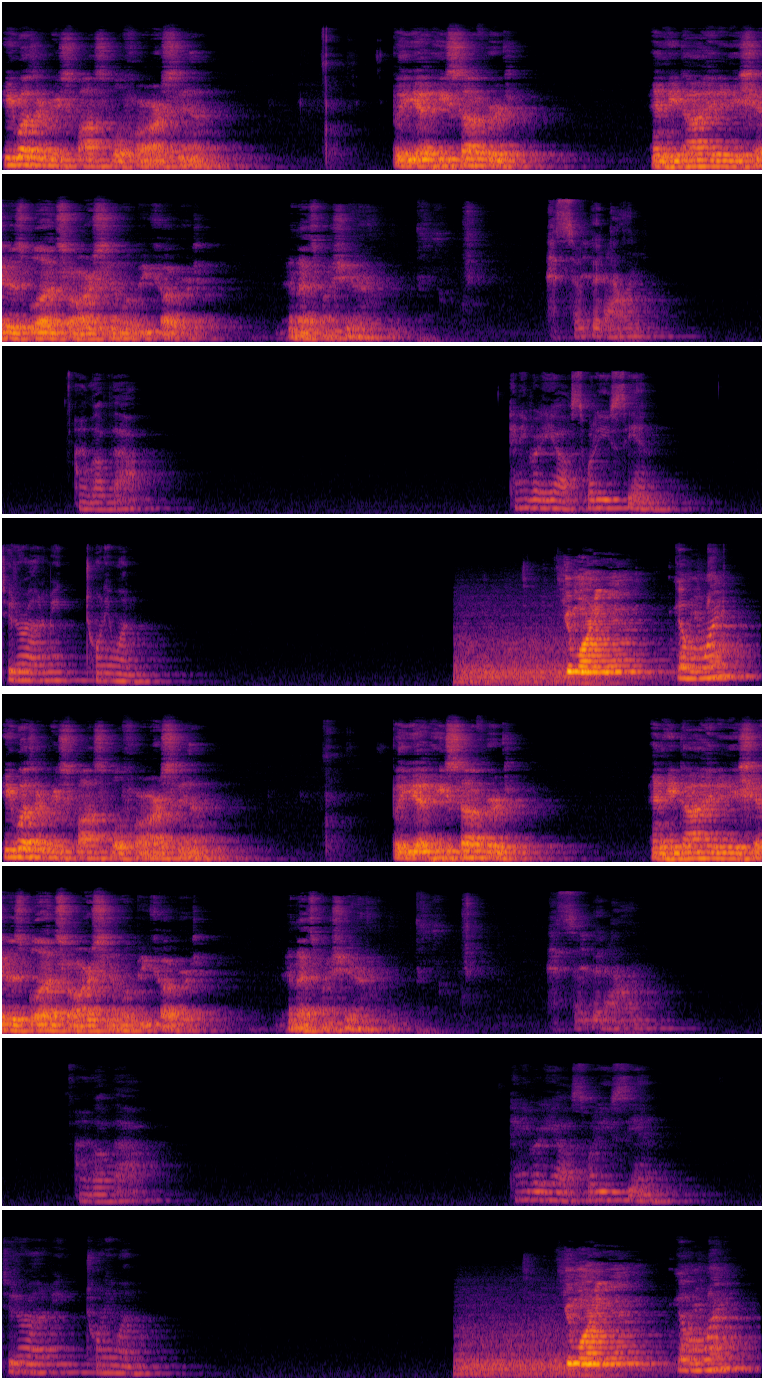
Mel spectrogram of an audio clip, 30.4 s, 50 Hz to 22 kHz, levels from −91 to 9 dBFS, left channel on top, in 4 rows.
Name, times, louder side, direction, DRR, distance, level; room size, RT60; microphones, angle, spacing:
voice 1, 0.0-2.0 3.9-5.1 6.5-9.5 10.5-11.3, equal, 55° right, -4 dB, 1.2 m, -22 dB
voice 2, 13.1-14.0 15.9-16.5 20.3-21.7 22.9-24.2 29.5-30.0, left 4 dB, 75° left, 5 dB, 0.5 m, -33 dB
voice 3, 27.3-30.0, left 2 dB, 30° left, 0 dB, 0.7 m, -21 dB
4.6 x 2.2 x 3.4 m, 0.98 s
head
